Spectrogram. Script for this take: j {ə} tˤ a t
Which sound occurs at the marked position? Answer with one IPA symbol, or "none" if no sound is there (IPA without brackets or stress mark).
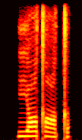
ʊ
